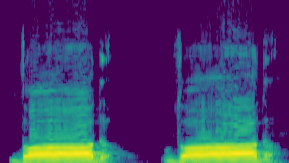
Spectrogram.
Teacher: জিভের কিনারা এবং তার বরাবর উপরের মাড়ির দাঁতের গোড়ার সাথে লাগিয়ে উচ্চারিত হয় দদ।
